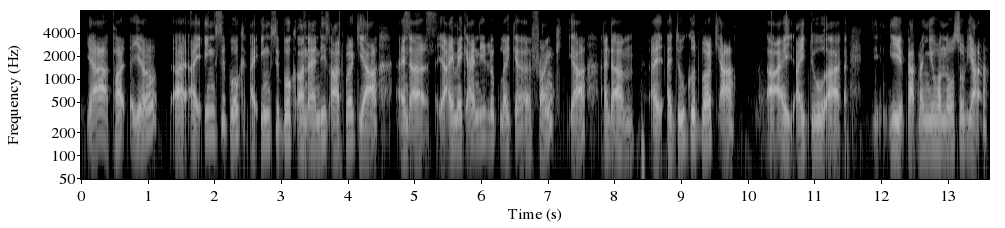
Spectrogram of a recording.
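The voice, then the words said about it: Put-on Bavarian accent. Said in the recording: “Bavarian.”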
